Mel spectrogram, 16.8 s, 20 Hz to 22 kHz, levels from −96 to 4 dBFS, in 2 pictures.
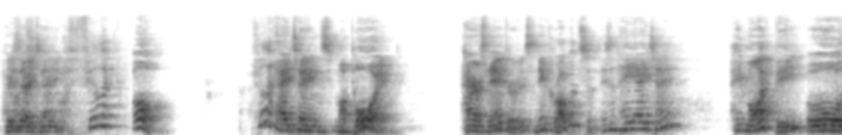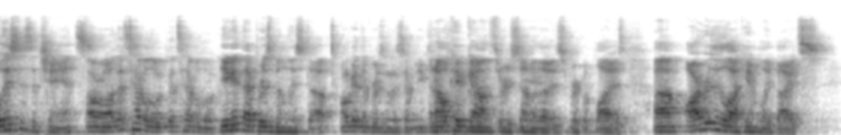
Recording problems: room echo; slight; dies away in 0.3 s
off-mic speech; somewhat distant

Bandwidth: 13.5 kHz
